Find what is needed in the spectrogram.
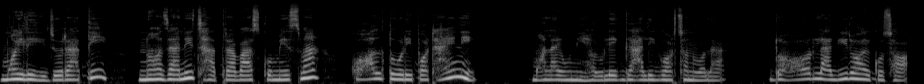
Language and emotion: Nepali, fearful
